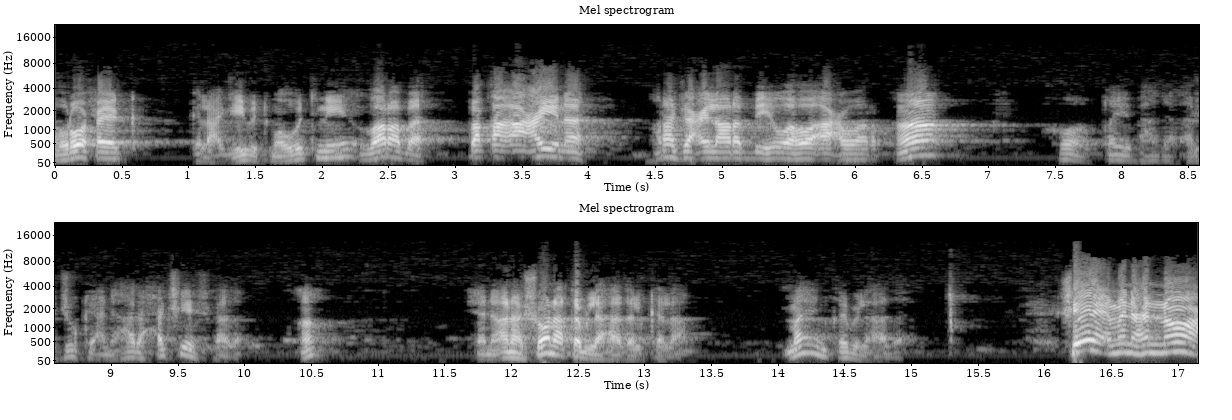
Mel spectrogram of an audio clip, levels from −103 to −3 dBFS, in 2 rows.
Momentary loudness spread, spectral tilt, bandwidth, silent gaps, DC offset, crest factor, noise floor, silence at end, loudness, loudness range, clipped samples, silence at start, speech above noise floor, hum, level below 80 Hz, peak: 22 LU; -4 dB/octave; 10.5 kHz; none; under 0.1%; 18 dB; -73 dBFS; 0 s; -20 LUFS; 14 LU; under 0.1%; 0 s; 51 dB; none; -68 dBFS; -4 dBFS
